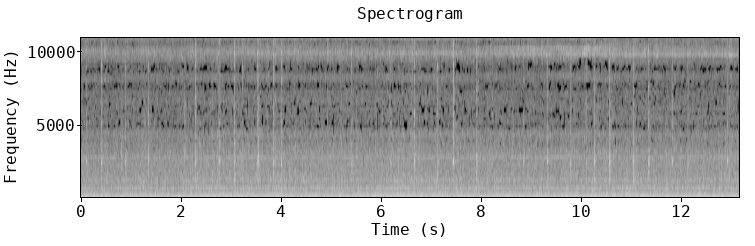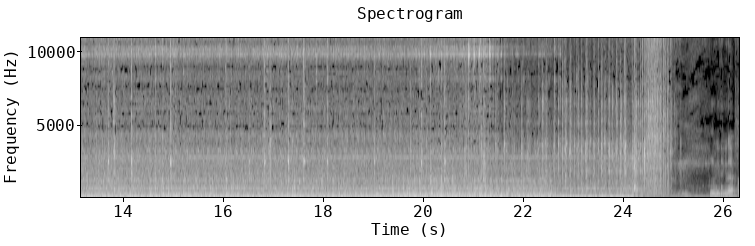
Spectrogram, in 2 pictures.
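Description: Metal lathe running steadily as the cutting tool takes a turning cut along a steel snowblower shaft, with faint scattered ticks. The lathe is switched off about 24 seconds in and the sound falls away quickly.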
